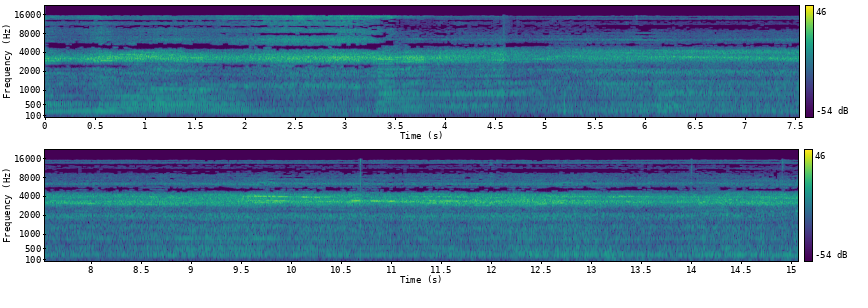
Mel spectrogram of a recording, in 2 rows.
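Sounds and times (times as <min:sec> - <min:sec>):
steel wheels on rails: 0:00.0 - 0:15.0.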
